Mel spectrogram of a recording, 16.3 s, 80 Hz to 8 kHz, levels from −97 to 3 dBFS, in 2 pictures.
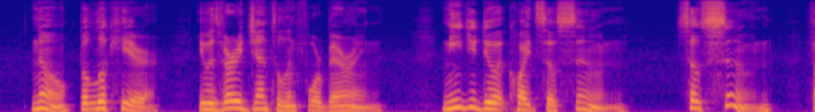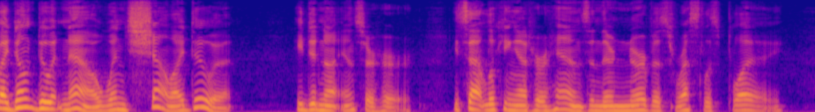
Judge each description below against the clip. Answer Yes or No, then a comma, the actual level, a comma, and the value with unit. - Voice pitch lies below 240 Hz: Yes, low, 135 Hz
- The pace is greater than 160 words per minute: Yes, average, 190 wpm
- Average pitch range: No, wide, 5.8 semitones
